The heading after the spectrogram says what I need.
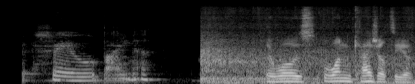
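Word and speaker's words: Rhiwbina: It's a real My Welsh pronunciation might not be great, but that's Ribena Station. Not Ribena, Rhywbeina. Rhywbeina.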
